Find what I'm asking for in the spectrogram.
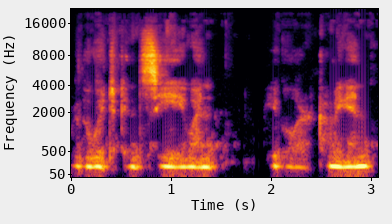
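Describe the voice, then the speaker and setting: A woman whispering gently and unhurriedly in a breathy, soothing ASMR style as she narrates her drawing. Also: on the low side, completely flat delivery, normal speed. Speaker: ASMR artist and host. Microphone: USB desktop microphone. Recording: noisy close mic, clicks and writing.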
